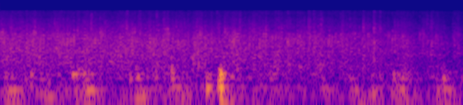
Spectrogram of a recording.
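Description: An audience at a university diabetes research center naming event applauds steadily for several seconds, a dense wash of clapping with one sharper clap standing out midway.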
